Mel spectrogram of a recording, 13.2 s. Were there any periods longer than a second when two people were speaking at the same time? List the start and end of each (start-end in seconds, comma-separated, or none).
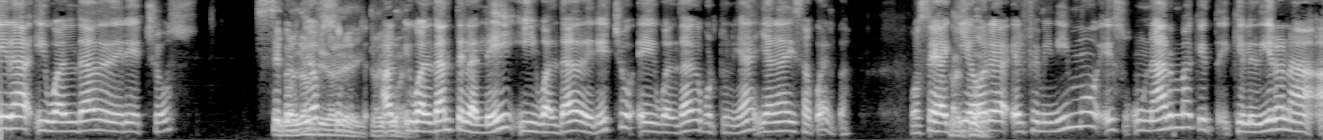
2.7-4.2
